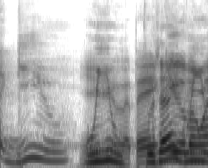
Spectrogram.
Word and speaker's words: Guiu: bacanya Giu.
